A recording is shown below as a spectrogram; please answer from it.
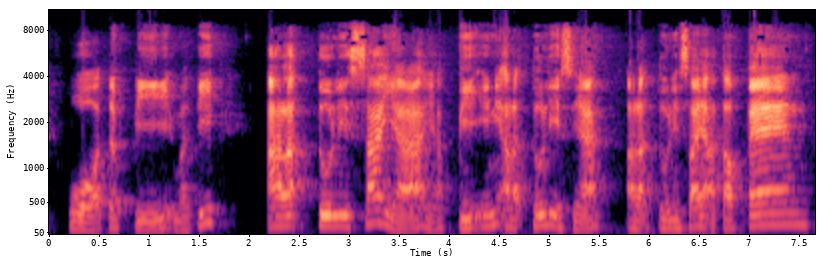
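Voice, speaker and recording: A man teaching beginners Mandarin, drawing out each model word slowly and checking in with "ya" and "nah". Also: medium pitch, a bit bright. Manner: slow, drawn-out model pronunciation with frequent "ya" and "nah". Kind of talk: beginner language lesson.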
